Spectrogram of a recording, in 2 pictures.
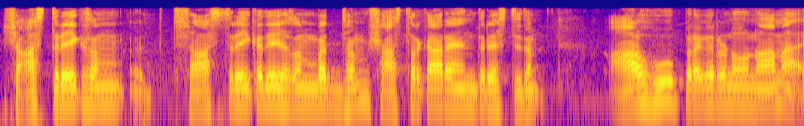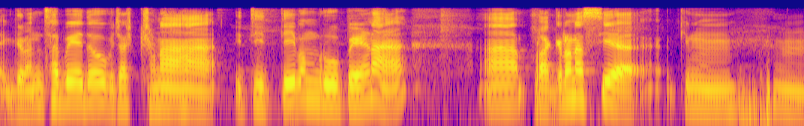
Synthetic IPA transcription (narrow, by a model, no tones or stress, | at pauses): ʃa̰ːst̪ɾeːkɐsɐmʃaːst̪ɾeːkɐd̪eːʃɐsɐmbɐd̪ʱːɐmʃa̰ːst̪ɾɐkaːɾajɐnt̪ɐɾɐst̪ʰit̪ɐm | a̰ːɦupɾɐkɐɾɐɳoːnaːmɐ̰ɡɾɐnt̪ʰɐbeːd̪oːʋiʃɐkʂɐɳaːɦɐit̪it̪ːeːʋɐmɾuːpeːɳɐ | pɾɐkɐɾɐɳɐsjɐkim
